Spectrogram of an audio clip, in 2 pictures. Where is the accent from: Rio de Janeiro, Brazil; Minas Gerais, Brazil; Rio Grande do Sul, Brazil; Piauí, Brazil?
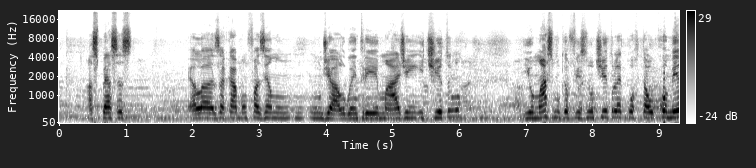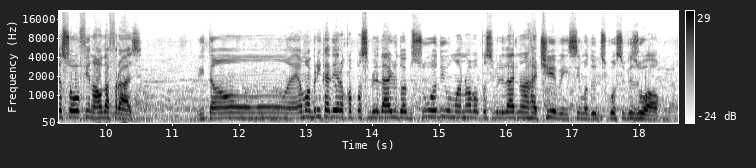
Rio de Janeiro, Brazil; now in Porto, Portugal; estou há poucos dias aqui de volta ao porto, onde eu moro, mas eu sou do Rio de Janeiro.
